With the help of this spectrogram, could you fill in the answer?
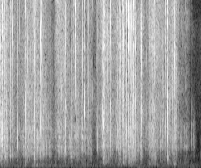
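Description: Thin glossy magazine pages are crumpled and squeezed by bare hands on a desk. A dense run of bright, crisp crinkles and sharp crackles continues almost without pause, with almost no low end. It tapers off and falls quiet just before the end.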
